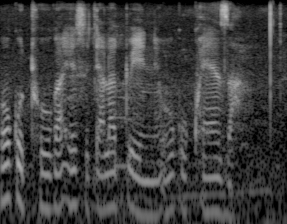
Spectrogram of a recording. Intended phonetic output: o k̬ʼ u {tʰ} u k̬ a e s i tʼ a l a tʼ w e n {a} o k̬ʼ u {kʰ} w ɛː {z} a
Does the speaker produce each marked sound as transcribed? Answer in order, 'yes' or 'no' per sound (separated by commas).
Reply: yes, no, yes, yes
